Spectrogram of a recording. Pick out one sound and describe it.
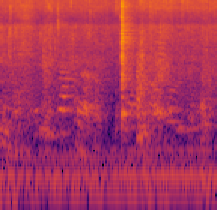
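A metal utensil scrapes and clinks in a pan.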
